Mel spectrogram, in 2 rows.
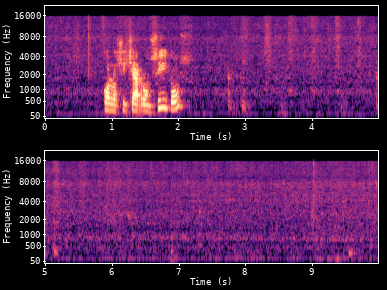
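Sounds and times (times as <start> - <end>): spatula scraping a frying pan: 2.8 - 6.6.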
